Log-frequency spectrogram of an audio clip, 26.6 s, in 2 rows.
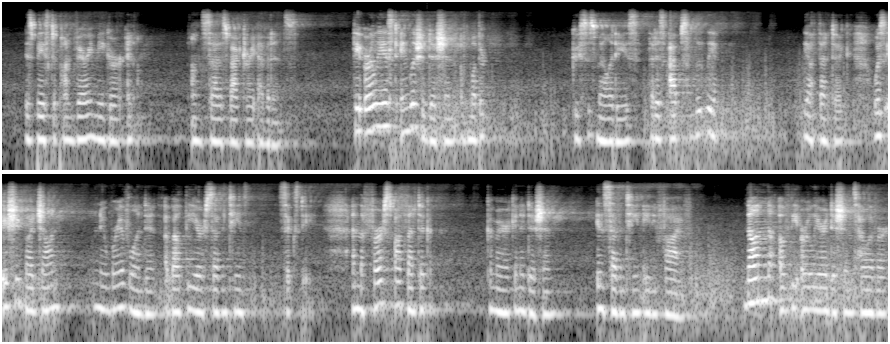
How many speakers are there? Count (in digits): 1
